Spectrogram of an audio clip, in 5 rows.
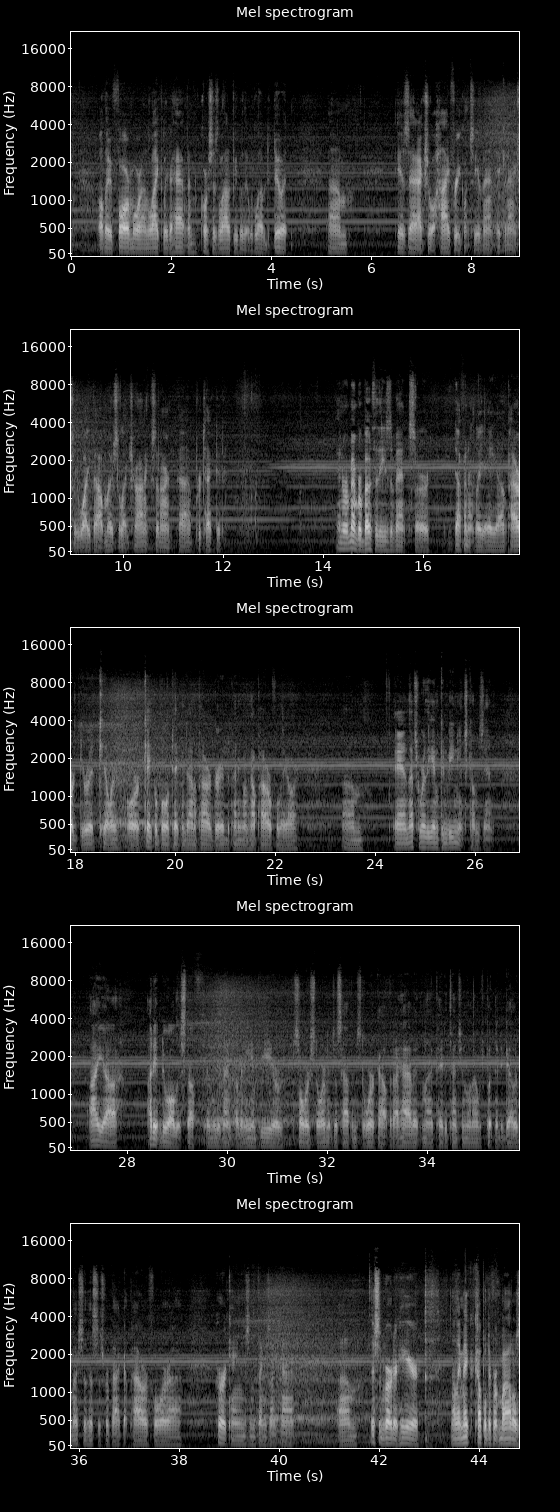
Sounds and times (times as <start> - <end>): Speech: 0.0 - 4.4, 5.1 - 5.6, 6.5 - 12.0, 14.3 - 22.5, 23.4 - 26.4, 27.2 - 38.1, 38.7 - 40.3, 41.2 - 44.8.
